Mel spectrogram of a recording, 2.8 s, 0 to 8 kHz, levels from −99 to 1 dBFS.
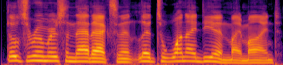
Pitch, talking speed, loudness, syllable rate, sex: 165 Hz, 255 wpm, -18 LUFS, 6.7 syllables/s, male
